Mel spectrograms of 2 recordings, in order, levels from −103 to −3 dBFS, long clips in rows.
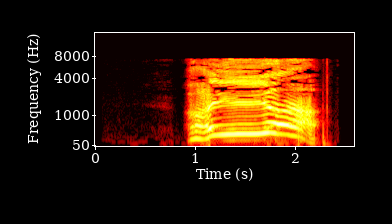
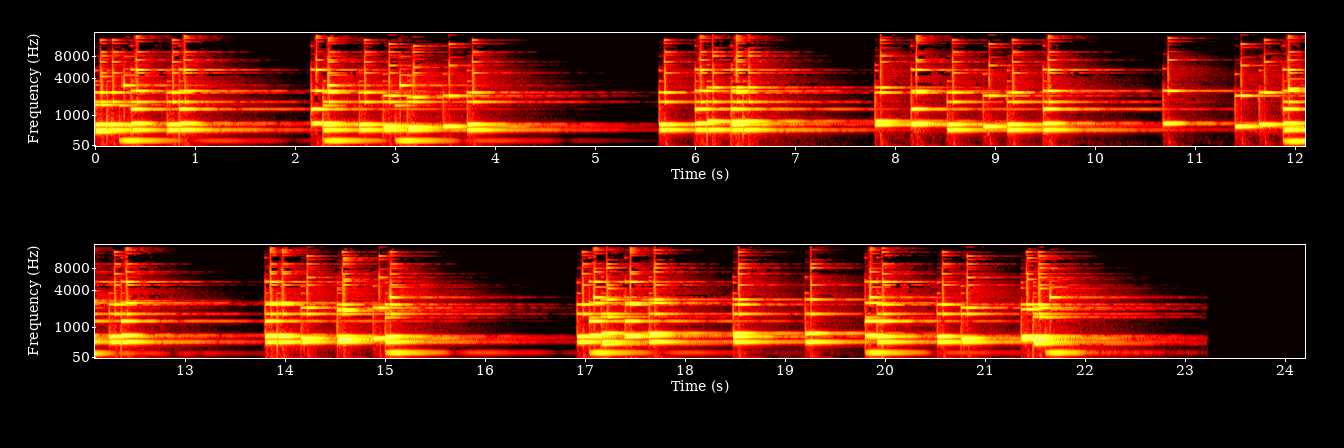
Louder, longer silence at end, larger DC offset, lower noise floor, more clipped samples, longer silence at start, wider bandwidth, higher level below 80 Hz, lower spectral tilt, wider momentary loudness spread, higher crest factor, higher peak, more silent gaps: first, -11 LUFS vs -20 LUFS; second, 0.4 s vs 1.95 s; neither; first, -82 dBFS vs -68 dBFS; neither; first, 0.95 s vs 0 s; second, 7.6 kHz vs 15.5 kHz; first, -60 dBFS vs -72 dBFS; about the same, -2.5 dB/octave vs -2 dB/octave; second, 11 LU vs 18 LU; second, 14 dB vs 20 dB; about the same, 0 dBFS vs -2 dBFS; neither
